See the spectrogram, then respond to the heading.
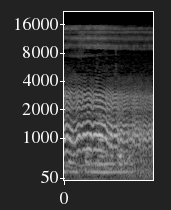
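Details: Baby girl crying: a sustained, wavering, high-pitched wail, a typical infant cry.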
